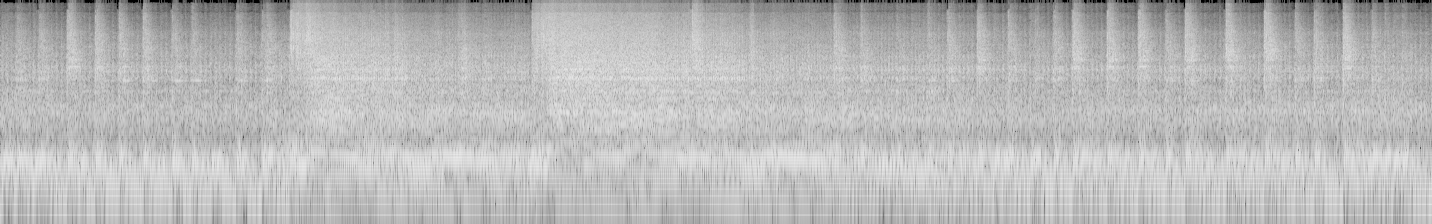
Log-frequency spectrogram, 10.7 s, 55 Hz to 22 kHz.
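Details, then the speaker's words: 1998 Honda CR500AF (ex-factory CR250 converted to CR500 two-stroke), started off the stand, tried without choke: crisp crackle climbing and falling cleanly through several blips, crisp pops at idle; revs freely and runs strong. "i'll get it fired up so you can listen to it running and then we'll run it around the garden"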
